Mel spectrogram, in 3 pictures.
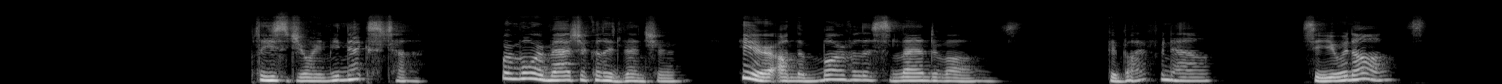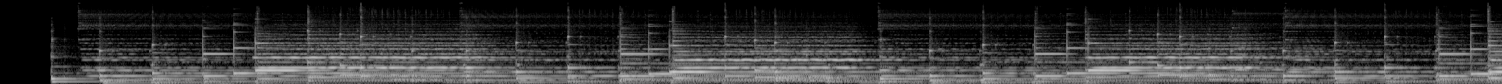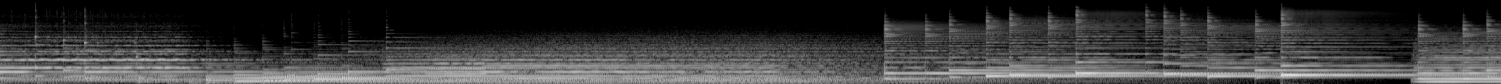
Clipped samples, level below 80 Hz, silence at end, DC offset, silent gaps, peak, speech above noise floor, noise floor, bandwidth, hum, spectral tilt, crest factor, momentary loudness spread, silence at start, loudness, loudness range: under 0.1%; -46 dBFS; 0 s; under 0.1%; 4.40-4.71 s, 4.89-4.97 s, 7.29-7.36 s, 10.41-11.07 s, 12.36-13.02 s, 14.48-15.51 s; -4 dBFS; over 70 dB; under -90 dBFS; 16 kHz; none; -6 dB/octave; 18 dB; 11 LU; 2.55 s; -21 LUFS; 6 LU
